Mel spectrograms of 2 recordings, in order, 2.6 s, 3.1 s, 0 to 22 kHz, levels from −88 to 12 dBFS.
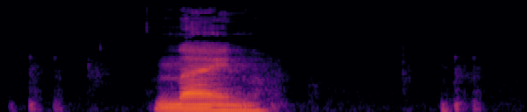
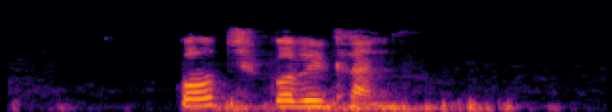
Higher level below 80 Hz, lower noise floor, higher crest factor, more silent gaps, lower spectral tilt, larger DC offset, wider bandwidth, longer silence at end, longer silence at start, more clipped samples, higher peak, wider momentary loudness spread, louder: about the same, -54 dBFS vs -56 dBFS; first, -77 dBFS vs -68 dBFS; about the same, 22 dB vs 18 dB; neither; first, -7 dB/octave vs -5.5 dB/octave; neither; first, 15.5 kHz vs 7.8 kHz; about the same, 0.4 s vs 0.5 s; second, 0.75 s vs 0.9 s; neither; second, -10 dBFS vs -2 dBFS; first, 21 LU vs 18 LU; second, -27 LUFS vs -17 LUFS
